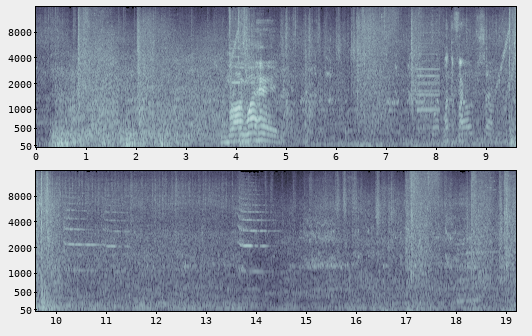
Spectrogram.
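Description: Small toy car engines buzz and whine as they race.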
